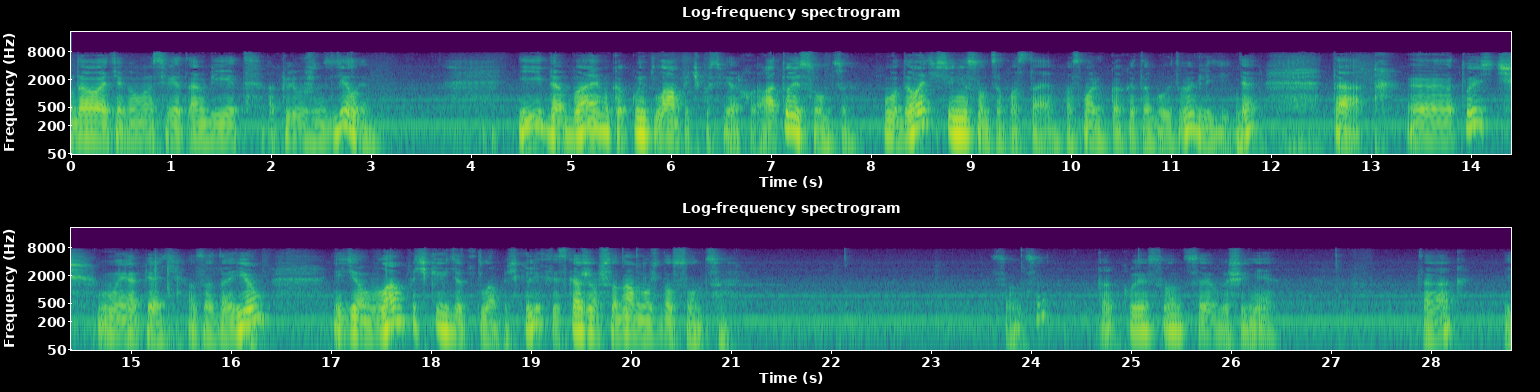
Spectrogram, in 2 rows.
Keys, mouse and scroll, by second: 1.2-7.6 drag, 20.9-28.8 drag.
